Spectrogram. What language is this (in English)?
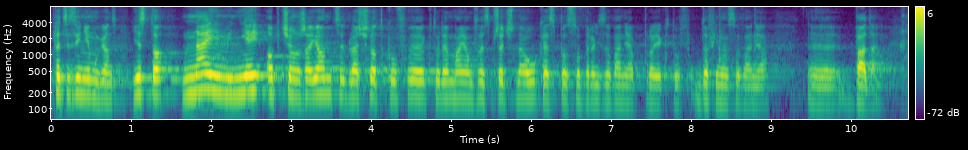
Polish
